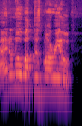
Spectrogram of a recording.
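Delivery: very high, timid, hesitant and uneasy voice. Describing someone's take on Mario and Luigi, doing the Luigi voice. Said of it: "Luigi's like".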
